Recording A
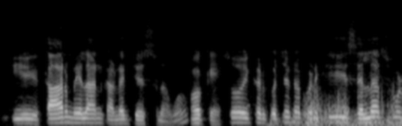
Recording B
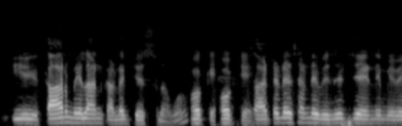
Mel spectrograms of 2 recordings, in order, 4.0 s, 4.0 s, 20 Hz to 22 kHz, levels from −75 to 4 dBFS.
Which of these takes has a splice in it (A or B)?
B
